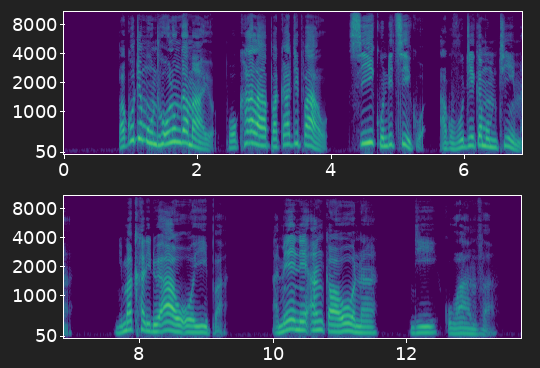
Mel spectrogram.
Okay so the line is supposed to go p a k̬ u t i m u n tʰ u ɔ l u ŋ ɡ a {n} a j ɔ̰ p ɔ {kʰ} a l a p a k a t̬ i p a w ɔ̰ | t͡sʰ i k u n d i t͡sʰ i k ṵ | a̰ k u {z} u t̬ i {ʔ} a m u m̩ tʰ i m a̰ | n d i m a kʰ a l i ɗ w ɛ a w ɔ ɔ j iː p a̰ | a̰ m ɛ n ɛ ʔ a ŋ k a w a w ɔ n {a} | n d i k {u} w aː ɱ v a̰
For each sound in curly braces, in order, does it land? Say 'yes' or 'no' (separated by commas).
no, yes, no, no, yes, yes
